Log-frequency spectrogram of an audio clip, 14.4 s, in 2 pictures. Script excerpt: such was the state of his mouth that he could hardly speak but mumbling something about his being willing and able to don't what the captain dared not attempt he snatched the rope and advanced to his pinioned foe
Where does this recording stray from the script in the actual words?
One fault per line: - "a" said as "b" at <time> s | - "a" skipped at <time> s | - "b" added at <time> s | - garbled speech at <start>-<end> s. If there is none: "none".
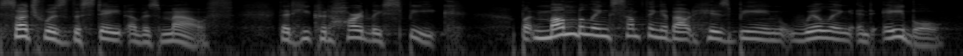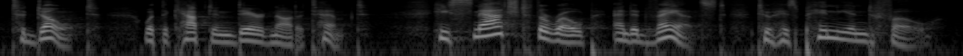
none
